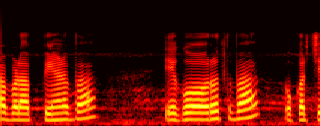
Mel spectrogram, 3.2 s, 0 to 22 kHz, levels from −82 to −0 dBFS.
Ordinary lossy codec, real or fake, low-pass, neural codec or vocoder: none; real; none; none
